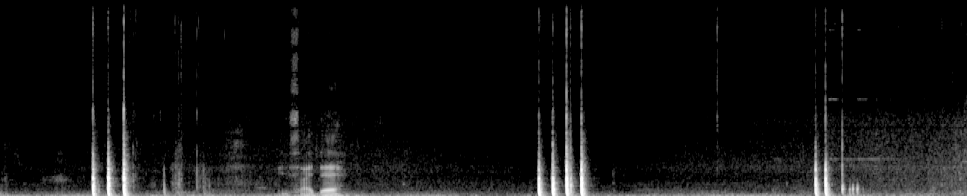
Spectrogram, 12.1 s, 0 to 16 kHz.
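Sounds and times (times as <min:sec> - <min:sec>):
sharp knocks: 0:01.1 - 0:01.7, 0:06.7 - 0:07.4, 0:10.2 - 0:10.8.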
